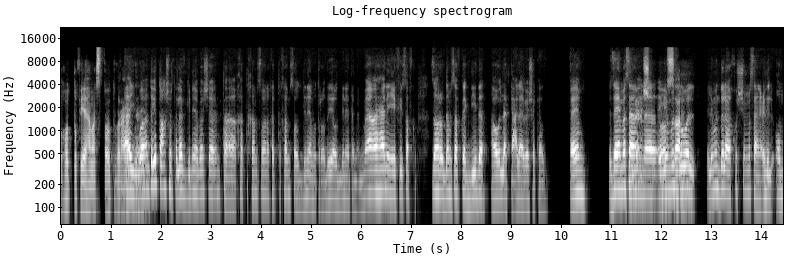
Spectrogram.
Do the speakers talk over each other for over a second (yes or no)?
yes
